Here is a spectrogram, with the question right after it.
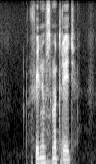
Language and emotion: Russian, neutral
